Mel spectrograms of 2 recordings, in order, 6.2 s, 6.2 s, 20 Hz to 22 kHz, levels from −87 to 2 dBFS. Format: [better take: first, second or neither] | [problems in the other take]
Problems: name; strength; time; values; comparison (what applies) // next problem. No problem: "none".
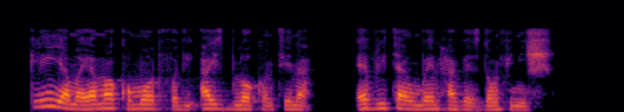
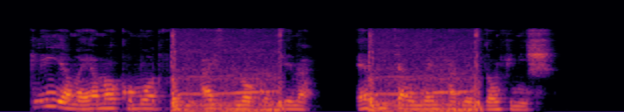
first | background sound (Car); as loud as the speech // room echo; dies away in 0.2 s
